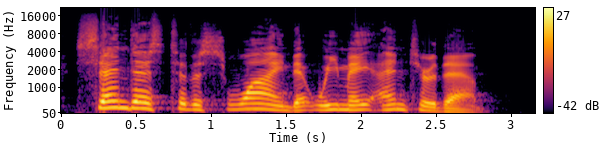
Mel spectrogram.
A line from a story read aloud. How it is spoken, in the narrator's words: So all the demons begged him, saying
